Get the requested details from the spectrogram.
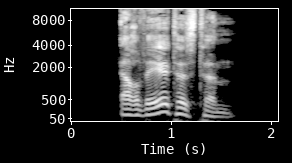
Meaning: strong dative masculine/neuter singular superlative degree of erwählt
- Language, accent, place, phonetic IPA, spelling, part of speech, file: German, Germany, Berlin, [ɛɐ̯ˈvɛːltəstəm], erwähltestem, adjective, De-erwähltestem.ogg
